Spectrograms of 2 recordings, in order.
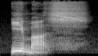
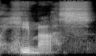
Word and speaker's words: himas: that right there is a soft imas uh or himas as it might be called in uh in English pronunciation but it's called an imas and a pair are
